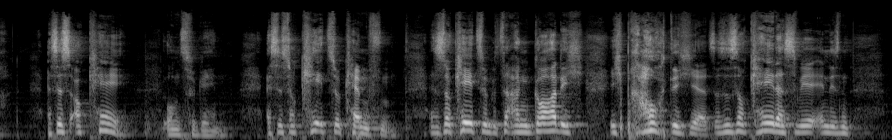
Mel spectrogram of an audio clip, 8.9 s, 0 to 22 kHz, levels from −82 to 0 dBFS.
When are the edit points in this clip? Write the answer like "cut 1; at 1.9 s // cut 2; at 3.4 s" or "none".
cut 1; at 1.6 s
